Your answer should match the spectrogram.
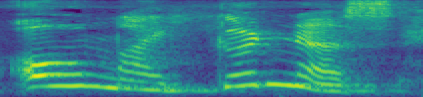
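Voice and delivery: usual speaking voice

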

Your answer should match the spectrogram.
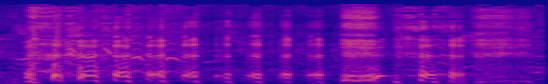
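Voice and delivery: high giggling laugh; amused laughter. Real, not acted. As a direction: laugh at your own prank. Laughing after scaring audience.

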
